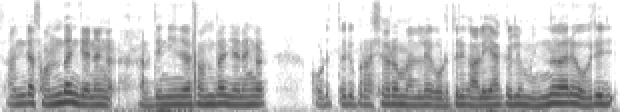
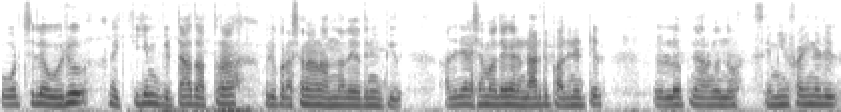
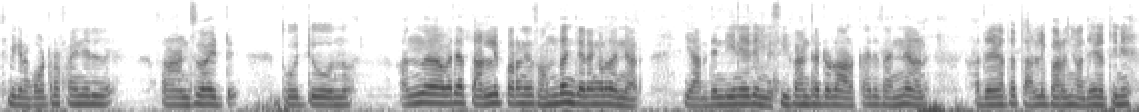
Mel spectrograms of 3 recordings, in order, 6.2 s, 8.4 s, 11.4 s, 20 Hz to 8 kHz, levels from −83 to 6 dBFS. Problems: low volume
